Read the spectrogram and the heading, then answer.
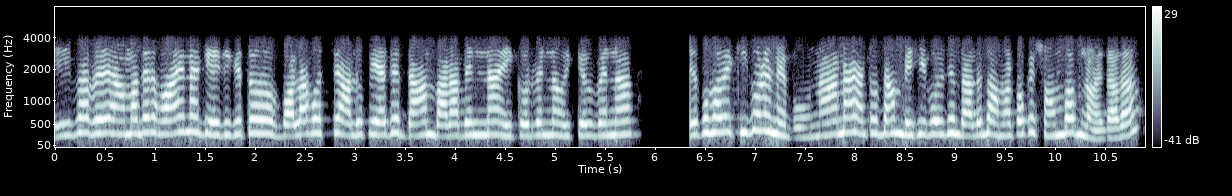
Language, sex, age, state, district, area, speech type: Bengali, female, 45-60, West Bengal, Kolkata, urban, conversation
